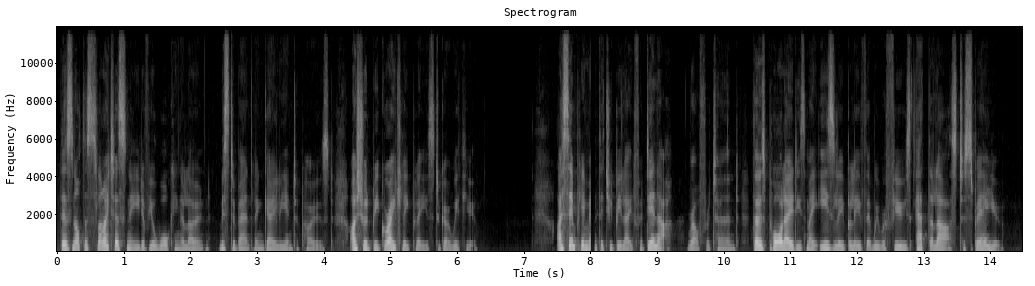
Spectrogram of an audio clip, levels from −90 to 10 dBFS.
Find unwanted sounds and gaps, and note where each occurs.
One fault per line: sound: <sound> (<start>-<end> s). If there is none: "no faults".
sound: dropout (8.0-8.1 s)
